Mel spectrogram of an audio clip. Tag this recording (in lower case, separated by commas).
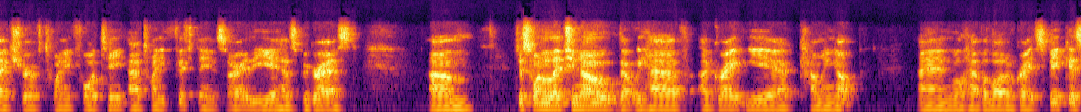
speech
